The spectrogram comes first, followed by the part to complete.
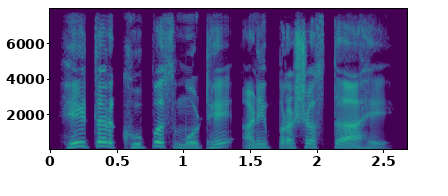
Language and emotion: Marathi, neutral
